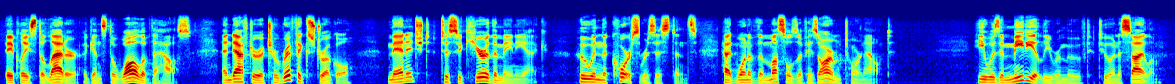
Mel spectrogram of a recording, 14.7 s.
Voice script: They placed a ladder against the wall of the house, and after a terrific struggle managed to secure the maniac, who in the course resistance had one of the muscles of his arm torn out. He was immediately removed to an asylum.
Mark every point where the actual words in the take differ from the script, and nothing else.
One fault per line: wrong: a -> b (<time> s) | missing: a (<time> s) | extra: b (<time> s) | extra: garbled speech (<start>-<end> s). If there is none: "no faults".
no faults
